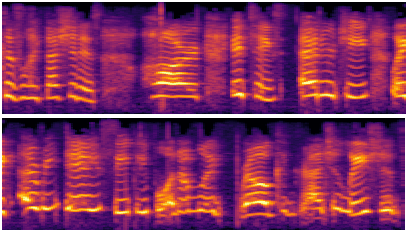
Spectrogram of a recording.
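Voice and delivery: high, tearful encouragement; crying while talking. Real, not acted. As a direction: cheer them on through real tears. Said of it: "seriously crying now".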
